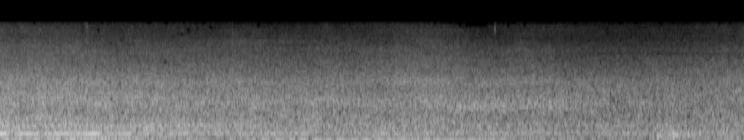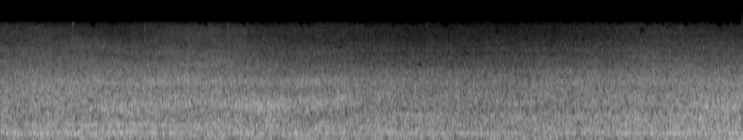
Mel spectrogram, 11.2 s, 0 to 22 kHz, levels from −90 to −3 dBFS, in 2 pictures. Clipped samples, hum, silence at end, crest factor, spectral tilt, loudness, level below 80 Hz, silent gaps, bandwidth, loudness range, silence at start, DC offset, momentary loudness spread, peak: under 0.1%; none; 0 s; 16 dB; -5.5 dB/octave; -31 LUFS; -42 dBFS; none; 11.5 kHz; 4 LU; 0 s; under 0.1%; 9 LU; -14 dBFS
